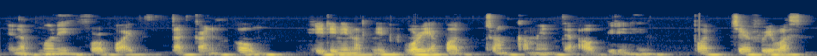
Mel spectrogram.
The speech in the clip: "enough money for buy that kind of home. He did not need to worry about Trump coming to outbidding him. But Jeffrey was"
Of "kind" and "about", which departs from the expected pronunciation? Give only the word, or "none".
none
